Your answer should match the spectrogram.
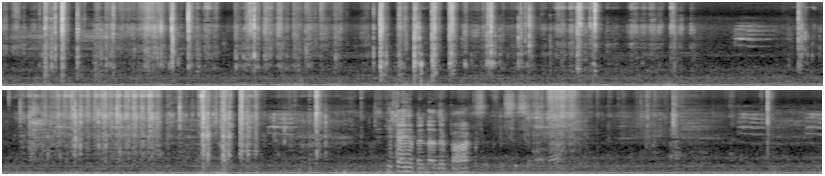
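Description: Paper bag crinkling and being tapped as cornstarch is shaken out of it into a tin can, a dense run of small crackles and taps through the first half, sparser later.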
